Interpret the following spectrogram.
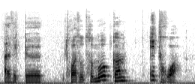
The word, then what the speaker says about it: étroit: Terminons avec trois autres mots comme étroit, E, accent aigu, et T-R-O-I-T, étroit.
